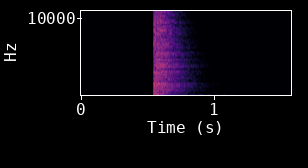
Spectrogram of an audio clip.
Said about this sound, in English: Now let's see what kind of trigger pull we got this time.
